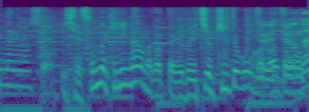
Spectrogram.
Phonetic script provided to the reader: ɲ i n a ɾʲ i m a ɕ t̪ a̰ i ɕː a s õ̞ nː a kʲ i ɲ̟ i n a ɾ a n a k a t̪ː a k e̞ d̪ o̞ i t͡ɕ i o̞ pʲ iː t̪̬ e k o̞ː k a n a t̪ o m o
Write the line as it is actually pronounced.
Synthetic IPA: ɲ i n a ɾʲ i m a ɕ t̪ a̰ i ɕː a s õ̞ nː a kʲ i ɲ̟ i n a ɾ a n a k a t̪ː a k e̞ d̪ o̞ i t͡ɕ i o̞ kʲ iː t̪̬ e k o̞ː k a n a t̪ o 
